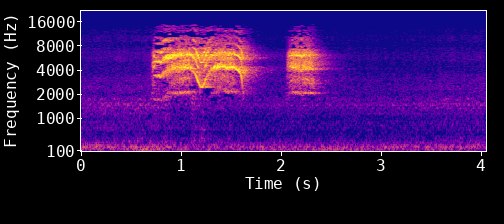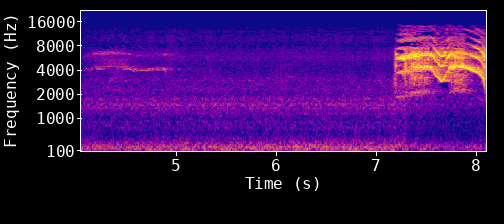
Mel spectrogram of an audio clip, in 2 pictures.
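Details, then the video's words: Angry brown-eared bulbul at a window feeder screeching to drive off an oriental turtle dove: three harsh, piercing, downward-sweeping shrieks, one near the start, one shortly after, one at the end, a faint thin whistle midway, over a steady low rumble. "직박구리와 산비둘기 전투의 시작, 직박구리의 샤우팅공격"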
